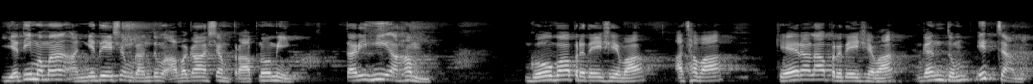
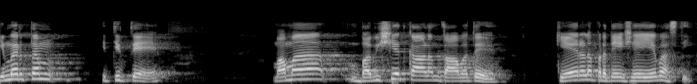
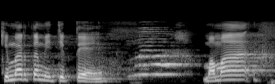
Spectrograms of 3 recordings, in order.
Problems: background sounds at intervals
